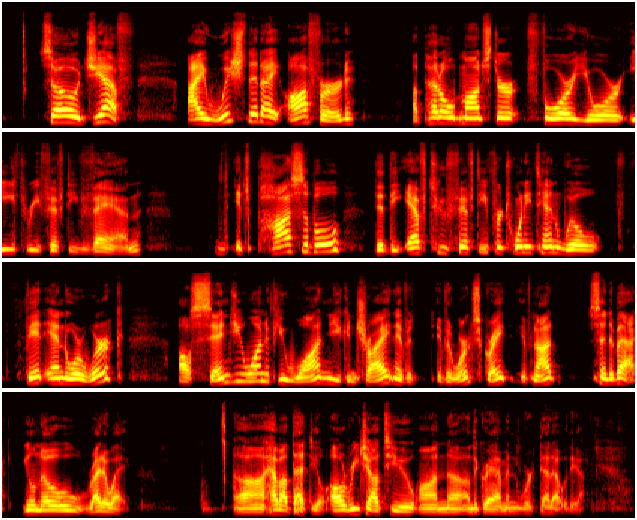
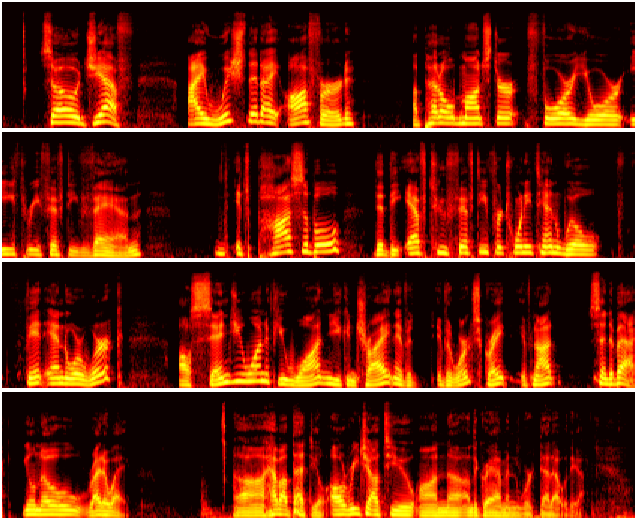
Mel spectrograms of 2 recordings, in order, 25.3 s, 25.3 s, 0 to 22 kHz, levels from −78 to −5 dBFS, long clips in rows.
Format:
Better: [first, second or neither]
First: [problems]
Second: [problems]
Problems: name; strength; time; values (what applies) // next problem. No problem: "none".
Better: second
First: thin; somewhat; fading below 300 Hz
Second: none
